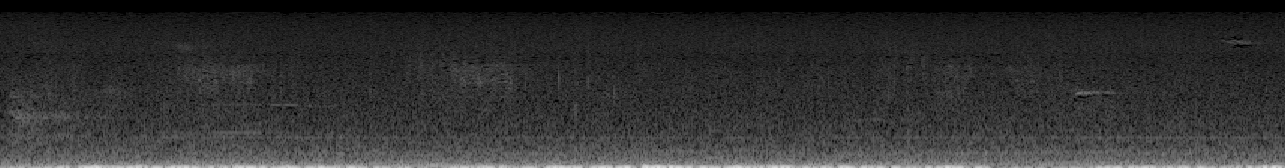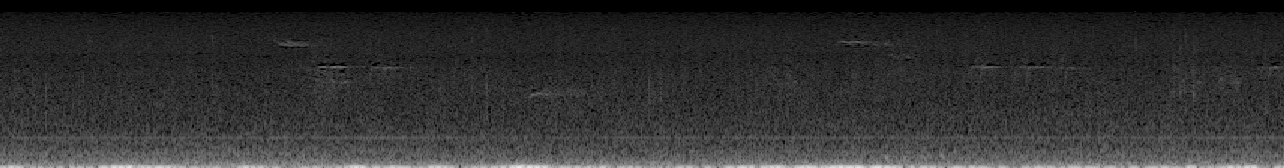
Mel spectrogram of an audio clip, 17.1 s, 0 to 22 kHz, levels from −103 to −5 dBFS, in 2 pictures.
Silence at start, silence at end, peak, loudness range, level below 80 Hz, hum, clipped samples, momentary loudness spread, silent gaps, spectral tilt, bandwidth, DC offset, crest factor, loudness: 0 s; 0 s; -16 dBFS; 3 LU; -40 dBFS; none; under 0.1%; 6 LU; none; -6 dB/octave; 4.5 kHz; under 0.1%; 16 dB; -50 LUFS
